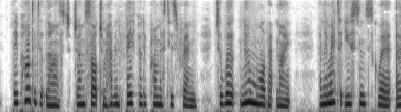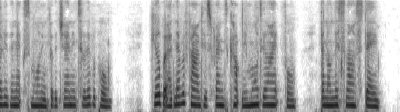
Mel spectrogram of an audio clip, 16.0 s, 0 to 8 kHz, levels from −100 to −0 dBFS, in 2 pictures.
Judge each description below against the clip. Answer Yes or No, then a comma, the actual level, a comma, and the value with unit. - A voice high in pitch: Yes, high, 205 Hz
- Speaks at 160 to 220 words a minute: Yes, average, 170 wpm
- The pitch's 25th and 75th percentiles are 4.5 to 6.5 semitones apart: No, average, 3.0 semitones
